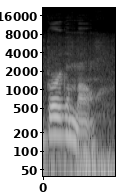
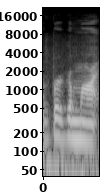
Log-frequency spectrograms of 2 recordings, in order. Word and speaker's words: bergamot: i said it's a rosemary lemon ringling and bergamo or bergamot however you want to pronounce it and it's very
